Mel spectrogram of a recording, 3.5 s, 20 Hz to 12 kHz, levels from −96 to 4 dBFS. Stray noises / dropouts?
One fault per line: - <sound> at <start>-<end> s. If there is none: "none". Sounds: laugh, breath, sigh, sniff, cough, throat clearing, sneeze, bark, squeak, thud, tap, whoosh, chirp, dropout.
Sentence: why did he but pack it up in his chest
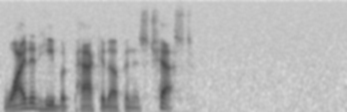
none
